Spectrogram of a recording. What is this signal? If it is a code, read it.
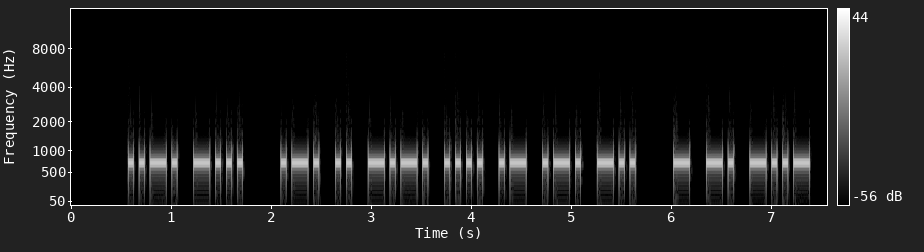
Morse code, heard as a keyed tone, about 22 wpm, 700 Hz. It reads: FB RICHARD TNX
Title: Practice QSO - Exchange 3 - More Info - 22wpm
